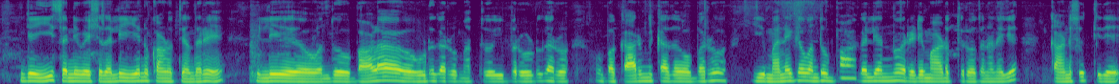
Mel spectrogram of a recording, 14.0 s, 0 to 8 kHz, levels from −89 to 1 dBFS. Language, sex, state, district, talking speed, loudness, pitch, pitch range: Kannada, male, Karnataka, Bijapur, 85 wpm, -15 LUFS, 115 Hz, 110-130 Hz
